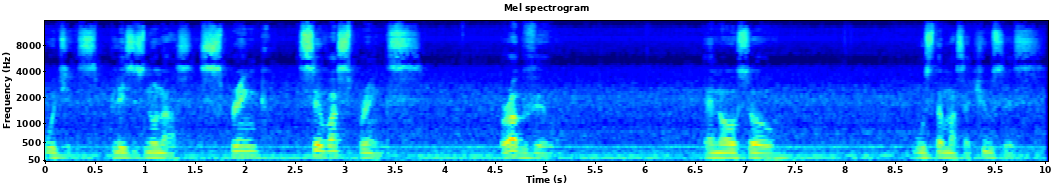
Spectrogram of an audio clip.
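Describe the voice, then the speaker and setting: A man tells his personal story informally, in short halting phrases with pauses. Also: mid-range voice, fairly even intonation, background noise. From Ghana and the United States. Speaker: vlogger introducing his book.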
